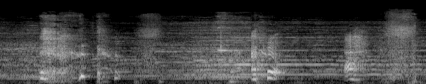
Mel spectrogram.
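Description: Background music of steady sustained chords, with a woman coughing and clearing her throat a few times.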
